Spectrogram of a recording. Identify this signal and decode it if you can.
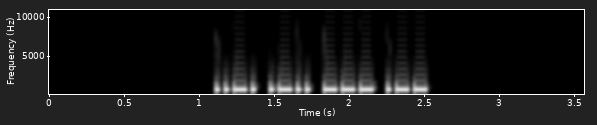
Morse code, heard as a keyed tone, about 40 wpm, 700 Hz. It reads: FLOW
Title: Top 1001-1250 Words 40wpm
